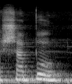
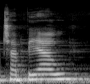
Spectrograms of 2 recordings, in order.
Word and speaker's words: chapeau: me pronuncian por ejemplo la palabra shapo que se escribe con esa combinación e a u si me la pronuncian chapeau no sé de qué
